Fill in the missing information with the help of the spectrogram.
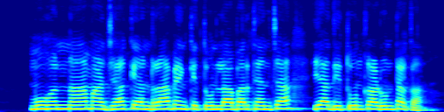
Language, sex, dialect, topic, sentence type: Marathi, female, Standard Marathi, banking, statement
